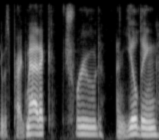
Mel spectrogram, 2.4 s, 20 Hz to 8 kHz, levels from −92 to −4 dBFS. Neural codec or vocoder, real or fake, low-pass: codec, 24 kHz, 6 kbps, HILCodec; fake; 7.2 kHz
